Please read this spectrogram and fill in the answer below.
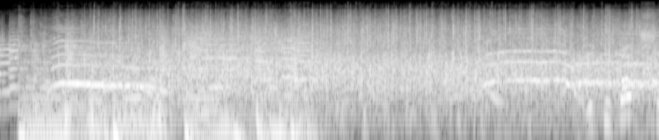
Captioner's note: applause and cheering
